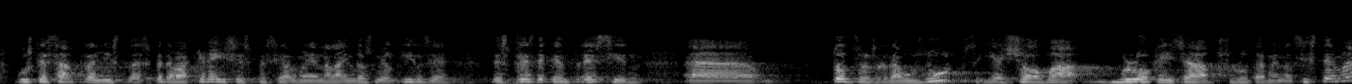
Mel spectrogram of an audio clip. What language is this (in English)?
Catalan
